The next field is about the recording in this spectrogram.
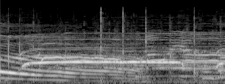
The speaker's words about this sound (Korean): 네, 오늘도 감, 감사하고 끝까지 치- 청취해 주셔서 감사합니다. 아이고. 박수!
